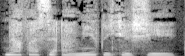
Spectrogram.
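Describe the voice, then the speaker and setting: A woman calmly and expressively reading a children's story aloud. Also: medium pitch, breathy edge, no room sound, studio quality.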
